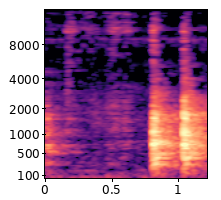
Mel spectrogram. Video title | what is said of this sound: Simple Way To Mount Seats in Your Humvee | It even sounds like metal. It's so weird. It might be fiberglass, but this is not metal.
